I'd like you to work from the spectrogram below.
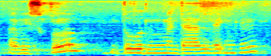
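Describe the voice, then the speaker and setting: A woman hosting a cooking channel, talking viewers calmly through a recipe step by step in a voice-over. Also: medium pitch, moderate pace, vocal fry. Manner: calm step-by-step explaining, addresses viewers as friends. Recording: echoey room with music behind.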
